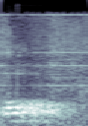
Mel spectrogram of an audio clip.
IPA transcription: ɔː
